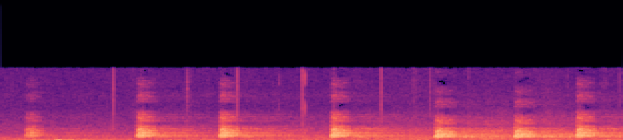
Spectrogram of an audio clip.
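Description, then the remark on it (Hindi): A dog barks repeatedly in a steady rhythm at night in a village, about seven sharp, clear barks spaced roughly half a second apart, fairly loud with no talking. “सारी रात गांव में कुत्ते भोंकते रहते कोई शुरू कर देगा बस चल पड़े”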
